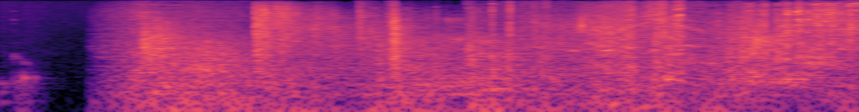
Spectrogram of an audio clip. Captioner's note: loud thumps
